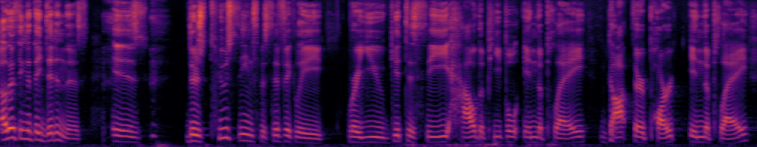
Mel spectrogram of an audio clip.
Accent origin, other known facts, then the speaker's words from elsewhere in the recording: Florida, United States; now in Colorado, United States; I grew up in Florida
